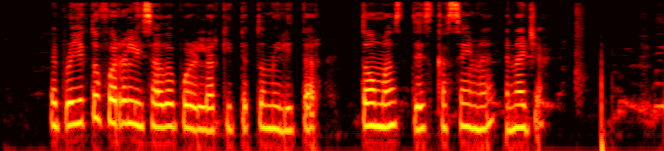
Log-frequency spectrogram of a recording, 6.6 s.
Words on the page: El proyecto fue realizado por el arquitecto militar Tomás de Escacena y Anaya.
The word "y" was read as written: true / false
false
